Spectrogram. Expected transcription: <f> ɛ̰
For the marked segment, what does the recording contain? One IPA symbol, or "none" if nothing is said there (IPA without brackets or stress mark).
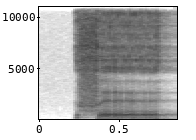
f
